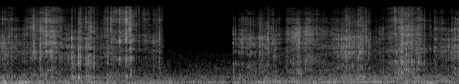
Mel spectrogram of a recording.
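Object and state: Gravel ground.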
